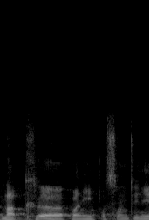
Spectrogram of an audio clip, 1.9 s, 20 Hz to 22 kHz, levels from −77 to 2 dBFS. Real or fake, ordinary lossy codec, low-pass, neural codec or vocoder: fake; AAC, 48 kbps; 10.8 kHz; codec, 44.1 kHz, 2.6 kbps, SNAC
